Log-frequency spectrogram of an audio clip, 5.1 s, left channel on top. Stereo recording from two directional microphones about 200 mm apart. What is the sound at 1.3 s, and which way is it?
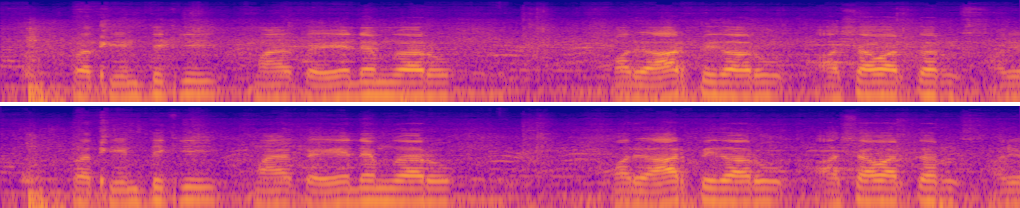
Speech, 25° right (ahead or behind).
